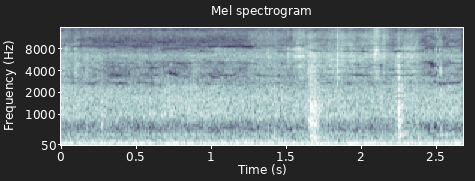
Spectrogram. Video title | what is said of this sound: 1/14 what’s new 49 and Market and Uniquely Creative - Creative Kit Club | I keep knocking on it so you can hear how thick it is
